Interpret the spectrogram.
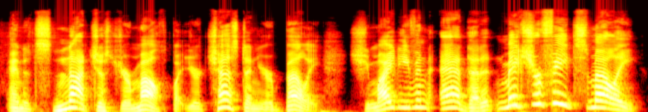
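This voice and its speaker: Very animated, low-pitched woman reading storybooks. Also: measured pace. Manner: animated, sing-song, asks the child questions. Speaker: host reading storybooks to a child. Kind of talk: expressive children's storybook read-aloud with chat.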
